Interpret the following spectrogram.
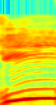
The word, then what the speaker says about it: Guilherme: It's Guy, by the way. Everyone's pronouncing it gooey. It's like, do your research. His name's Guilherme. It's like, Guy. It's Guy. Damn it.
